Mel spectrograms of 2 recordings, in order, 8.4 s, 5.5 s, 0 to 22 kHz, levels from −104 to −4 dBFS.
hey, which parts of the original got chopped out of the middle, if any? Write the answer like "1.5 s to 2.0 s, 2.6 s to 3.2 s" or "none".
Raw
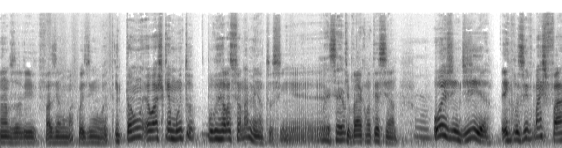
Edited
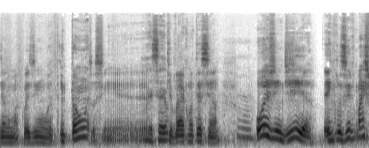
2.1 s to 4.0 s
